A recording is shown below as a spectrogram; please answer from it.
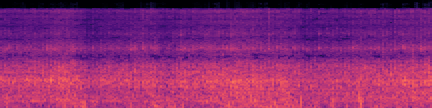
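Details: Truck with failing starter, started by jumping the starter with jumper cables: steady even idle with smooth low beat, no misses or knocks; normal idle.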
